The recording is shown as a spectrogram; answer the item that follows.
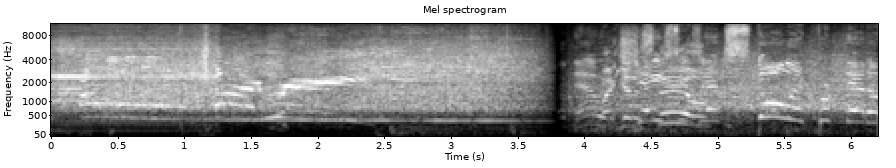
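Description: Basketball arena end-of-period horn sounding through about the first second over a cheering crowd, after a shot at the buzzer. The crowd noise cuts off suddenly near four seconds in and another arena's crowd noise takes over.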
